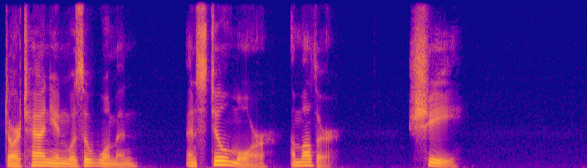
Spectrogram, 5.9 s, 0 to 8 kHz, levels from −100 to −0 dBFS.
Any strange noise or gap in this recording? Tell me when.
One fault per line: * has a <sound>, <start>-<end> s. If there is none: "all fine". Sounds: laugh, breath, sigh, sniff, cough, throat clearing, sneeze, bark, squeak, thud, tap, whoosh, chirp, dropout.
all fine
